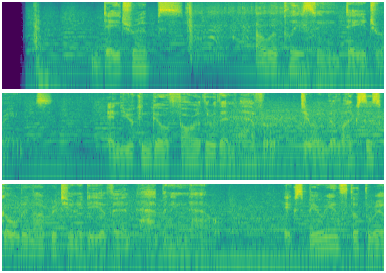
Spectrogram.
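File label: Commercial, voice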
